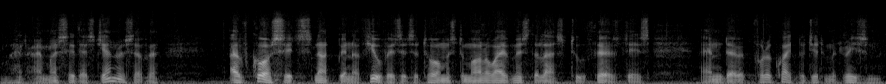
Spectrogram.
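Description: Longtime male chauffeur, very low register, servile and formal, animated, classic radio play. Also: fairly quick. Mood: polite, guarded. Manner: servile, hesitant, proper. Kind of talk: old-time radio drama acting. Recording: vintage radio recording, faint noise.

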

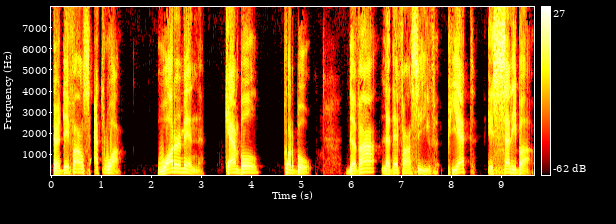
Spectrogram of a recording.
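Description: A man with a Quebec French accent hosting a sports podcast, lively and joking, with quick asides. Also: medium pitch, no echo, studio quality. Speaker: podcast host. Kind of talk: casual sports talk.

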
